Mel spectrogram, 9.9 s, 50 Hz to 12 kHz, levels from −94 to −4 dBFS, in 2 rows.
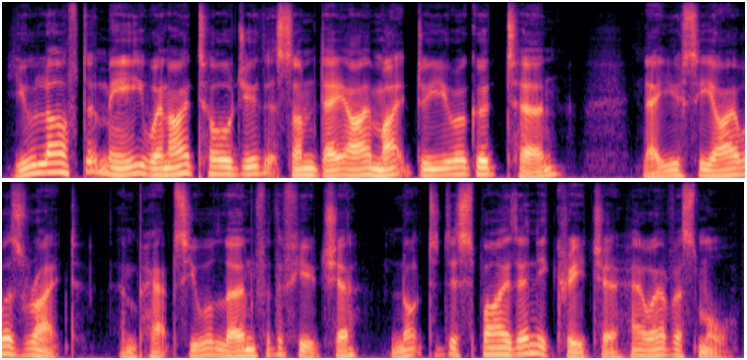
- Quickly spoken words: Yes, fast, 235 wpm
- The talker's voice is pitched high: No, low, 115 Hz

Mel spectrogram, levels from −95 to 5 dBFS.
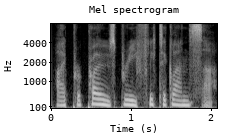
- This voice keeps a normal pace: Yes, average, 175 wpm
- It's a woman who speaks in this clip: No, male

